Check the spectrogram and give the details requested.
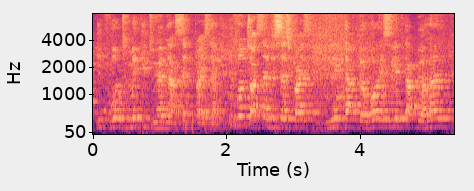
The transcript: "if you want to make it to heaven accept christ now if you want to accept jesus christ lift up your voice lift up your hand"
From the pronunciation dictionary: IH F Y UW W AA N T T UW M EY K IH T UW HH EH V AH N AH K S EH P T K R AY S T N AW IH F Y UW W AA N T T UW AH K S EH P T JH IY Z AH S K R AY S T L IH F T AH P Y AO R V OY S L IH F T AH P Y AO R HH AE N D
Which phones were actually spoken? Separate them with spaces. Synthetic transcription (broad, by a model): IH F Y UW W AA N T T UW M EY K IH T UW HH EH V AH S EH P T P R AY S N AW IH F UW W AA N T T UW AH S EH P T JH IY S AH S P R AY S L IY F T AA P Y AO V OY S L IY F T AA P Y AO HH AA N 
